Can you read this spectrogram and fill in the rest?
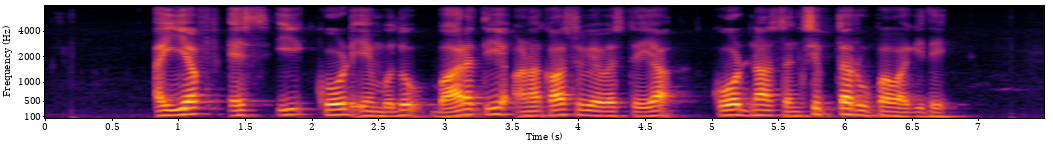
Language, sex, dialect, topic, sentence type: Kannada, male, Mysore Kannada, banking, statement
